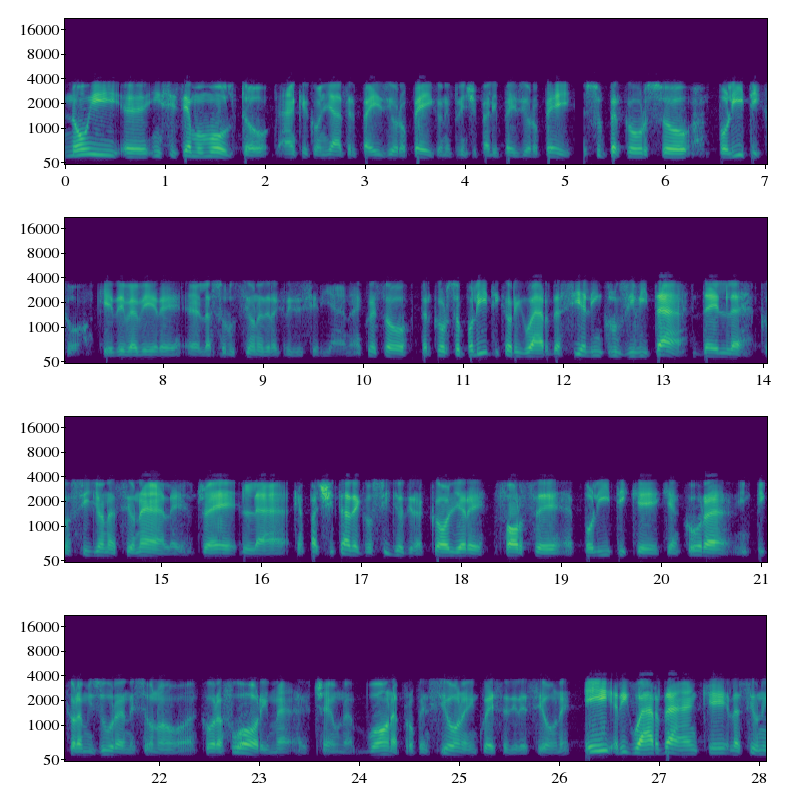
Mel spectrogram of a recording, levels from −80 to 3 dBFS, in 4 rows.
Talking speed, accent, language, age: 140 wpm, native, Italian, 50-69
